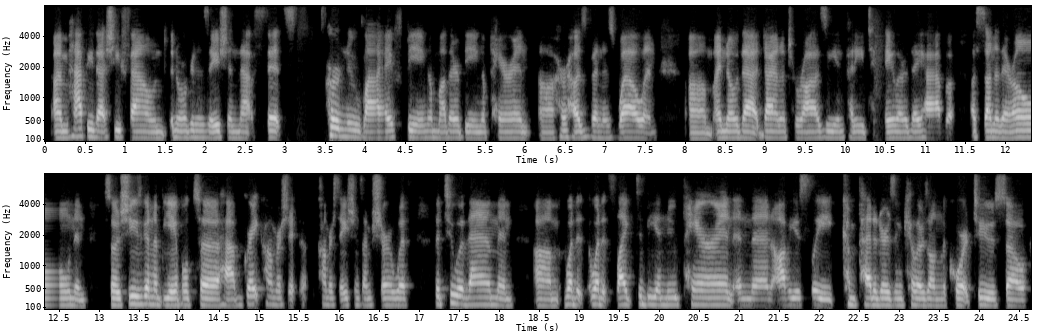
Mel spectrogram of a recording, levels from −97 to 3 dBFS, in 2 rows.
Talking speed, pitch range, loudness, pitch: 200 wpm, 135-150 Hz, -27 LUFS, 140 Hz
